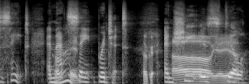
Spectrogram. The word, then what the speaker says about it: Bridget: so you know if you're talking about more of like an Irish um pronunciation it's Bridget and that's the goddess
